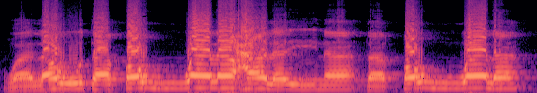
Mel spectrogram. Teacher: kondisi naber, artinya suara sedikit diangkat, yaitu ketika kondisi wawu yang bertasdid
